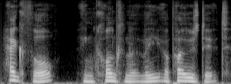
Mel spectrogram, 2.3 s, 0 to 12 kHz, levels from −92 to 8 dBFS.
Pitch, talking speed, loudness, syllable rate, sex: 125 Hz, 105 wpm, -18 LUFS, 6.5 syllables/s, male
